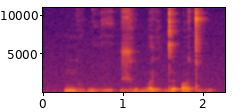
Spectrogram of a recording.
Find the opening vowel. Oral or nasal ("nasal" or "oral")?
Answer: oral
